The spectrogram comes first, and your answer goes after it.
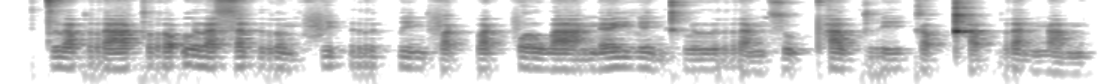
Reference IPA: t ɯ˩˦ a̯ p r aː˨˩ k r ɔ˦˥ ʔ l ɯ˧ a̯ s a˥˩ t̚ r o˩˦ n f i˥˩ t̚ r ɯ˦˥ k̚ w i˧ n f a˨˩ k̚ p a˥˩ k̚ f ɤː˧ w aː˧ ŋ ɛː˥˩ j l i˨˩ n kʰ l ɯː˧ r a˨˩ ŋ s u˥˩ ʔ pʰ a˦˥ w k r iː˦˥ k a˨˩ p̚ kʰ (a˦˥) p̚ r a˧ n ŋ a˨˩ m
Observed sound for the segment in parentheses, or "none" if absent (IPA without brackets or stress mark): a˦˥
